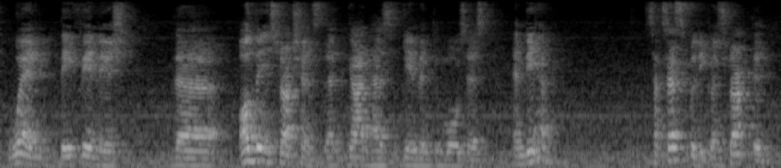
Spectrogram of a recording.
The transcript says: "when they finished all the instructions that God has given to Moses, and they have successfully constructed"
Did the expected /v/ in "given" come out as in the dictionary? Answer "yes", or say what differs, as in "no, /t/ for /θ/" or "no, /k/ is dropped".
yes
